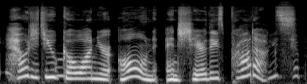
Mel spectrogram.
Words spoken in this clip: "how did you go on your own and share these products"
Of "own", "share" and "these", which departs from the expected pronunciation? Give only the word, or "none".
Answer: none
